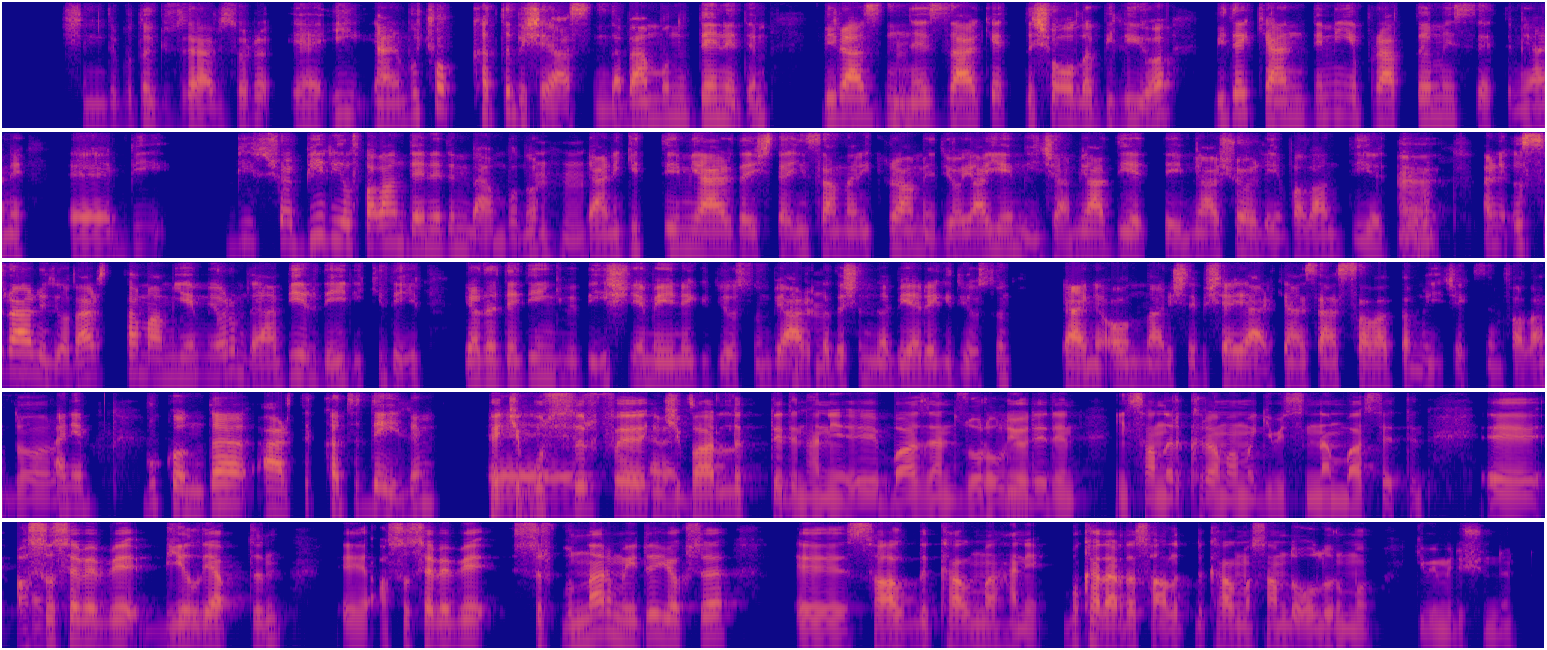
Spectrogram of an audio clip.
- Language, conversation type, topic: Turkish, podcast, Sağlıklı beslenmek için pratik ipuçları nelerdir?
- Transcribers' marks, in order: tapping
